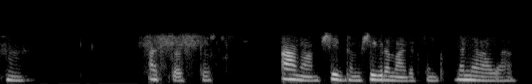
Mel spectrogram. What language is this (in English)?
Sanskrit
